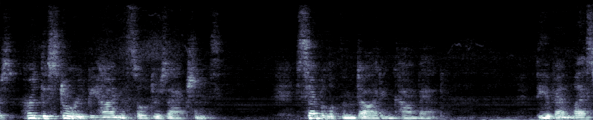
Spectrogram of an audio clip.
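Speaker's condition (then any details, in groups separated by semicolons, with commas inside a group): No condition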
